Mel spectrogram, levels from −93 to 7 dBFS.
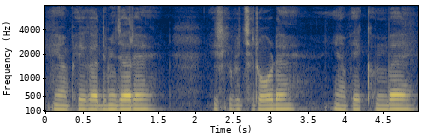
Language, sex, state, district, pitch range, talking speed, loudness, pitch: Marwari, male, Rajasthan, Churu, 130-135 Hz, 195 wpm, -19 LUFS, 135 Hz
